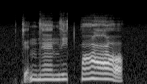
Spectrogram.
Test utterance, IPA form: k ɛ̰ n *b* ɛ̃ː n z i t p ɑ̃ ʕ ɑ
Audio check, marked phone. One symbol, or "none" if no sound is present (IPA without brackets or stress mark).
d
